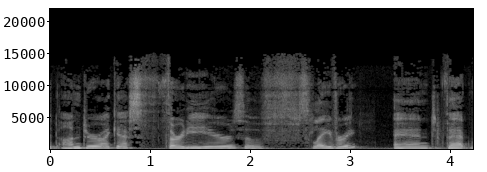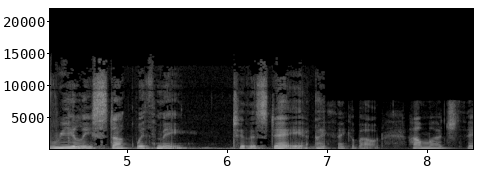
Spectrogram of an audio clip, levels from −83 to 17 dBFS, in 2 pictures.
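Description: At 2.49 s and 5.45 s, roughly 40 ms of sound vanishes in an abrupt skip, likely audio missing between chunks spaced 3 s apart; the waveform shows a hard splice without any gap.

From 6.97 s onward, the sound drops about 10 dB and dulls with no gap, likely the input switched to a poorer device; the spectrogram shows nothing above 7.6 kHz and a faint new noise floor.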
